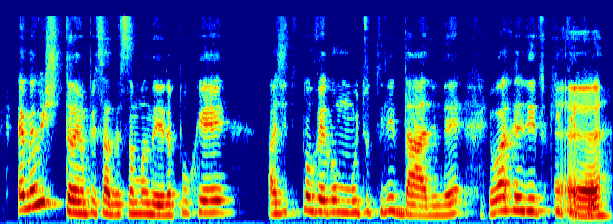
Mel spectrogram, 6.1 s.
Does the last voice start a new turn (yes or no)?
no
